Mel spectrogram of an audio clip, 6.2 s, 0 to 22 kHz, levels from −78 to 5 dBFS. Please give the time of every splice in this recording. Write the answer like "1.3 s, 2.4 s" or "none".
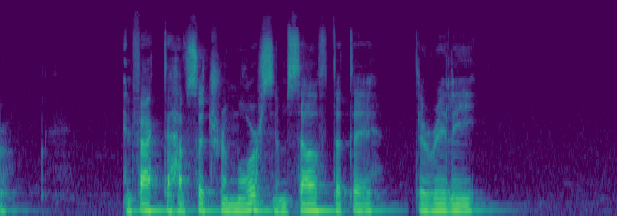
2.7 s, 4.0 s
